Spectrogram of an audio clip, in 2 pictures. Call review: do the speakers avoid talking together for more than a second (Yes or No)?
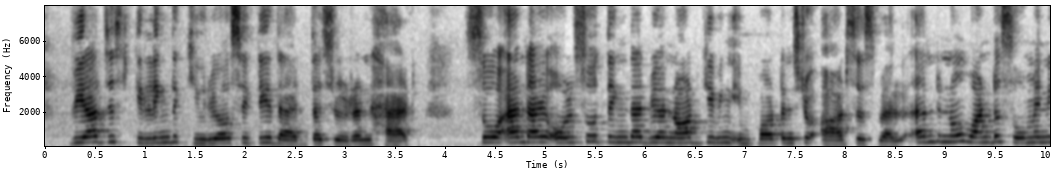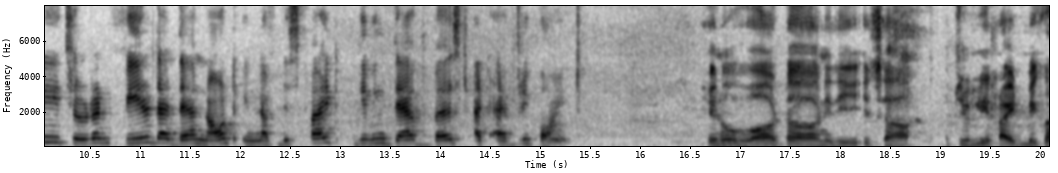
Yes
